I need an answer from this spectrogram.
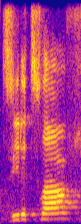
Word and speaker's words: Zdzisław: It's not Stanislaw Zukowski, is it? No. Zdzisław.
